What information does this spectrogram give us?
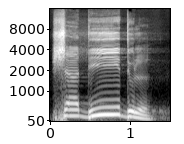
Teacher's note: huruf shin wastul lisan atau tengah lidah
